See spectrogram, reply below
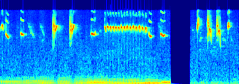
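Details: Small sunbird, known locally as kolibri ninja, singing sweetly: sharp high descending chirps, then a rapid buzzy trill of even notes for about a second, a brief cut, and more quick high chirps.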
